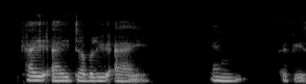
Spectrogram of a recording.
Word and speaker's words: kawakawa: And the first plant that we worked with is a plant called kawakawa, Kawa. And if you spell it back to front, it's waka.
